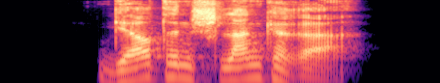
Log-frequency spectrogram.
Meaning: inflection of gertenschlank: 1. strong/mixed nominative masculine singular comparative degree 2. strong genitive/dative feminine singular comparative degree
- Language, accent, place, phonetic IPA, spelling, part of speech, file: German, Germany, Berlin, [ˈɡɛʁtn̩ˌʃlaŋkəʁɐ], gertenschlankerer, adjective, De-gertenschlankerer.ogg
